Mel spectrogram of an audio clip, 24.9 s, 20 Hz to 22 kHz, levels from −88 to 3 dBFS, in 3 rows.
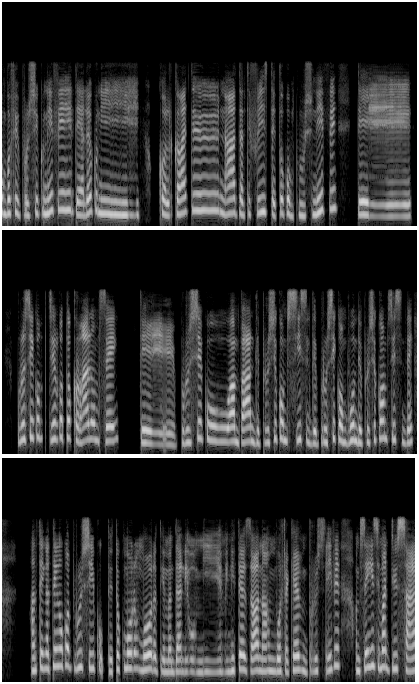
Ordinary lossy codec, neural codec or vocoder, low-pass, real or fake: none; codec, 16 kHz, 0.8 kbps, ZipCodec; 7.2 kHz; fake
